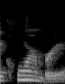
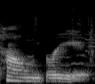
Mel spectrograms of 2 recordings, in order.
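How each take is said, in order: First: Said in the usual way. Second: "cornbread" without the r, as "cone-bread"; mimicked pronunciation. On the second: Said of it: "Everybody say cornbread".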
